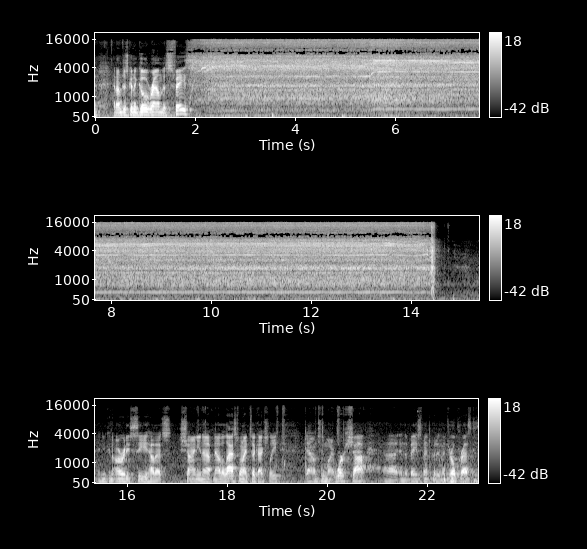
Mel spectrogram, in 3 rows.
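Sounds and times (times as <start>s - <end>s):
drill with wire brush on steel: 1.8s - 14.8s.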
